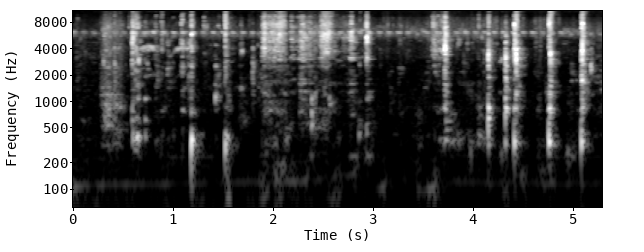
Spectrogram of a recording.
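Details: Village-farm pig in Assam munching its food: sharp chomping clicks and wet smacks, clustered then spaced out, with a low electrical hum and a faint high steady tone behind.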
